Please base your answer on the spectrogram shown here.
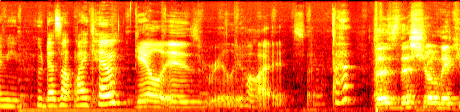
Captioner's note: giggles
